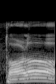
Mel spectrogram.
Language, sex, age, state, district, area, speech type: Odia, male, 60+, Odisha, Puri, urban, read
